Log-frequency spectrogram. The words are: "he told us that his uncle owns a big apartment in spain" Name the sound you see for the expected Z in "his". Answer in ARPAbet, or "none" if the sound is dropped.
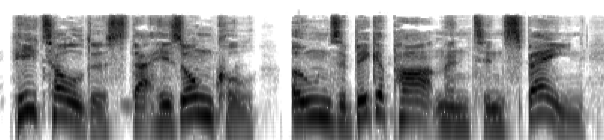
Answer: Z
